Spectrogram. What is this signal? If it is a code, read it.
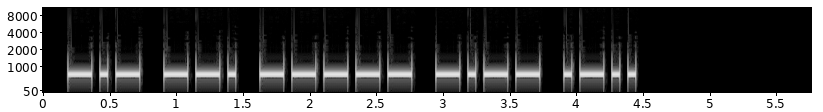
Morse code, heard as a keyed tone, about 20 wpm, 700 Hz. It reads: KG0YL
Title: Call Signs Repeated 2x - 20wpm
